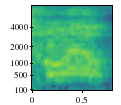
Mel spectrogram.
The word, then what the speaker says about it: Joel: Are you guys aware that it's Joel? It's Joel. I actually... That's how you say it in Spanish.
